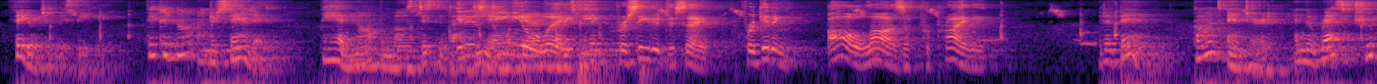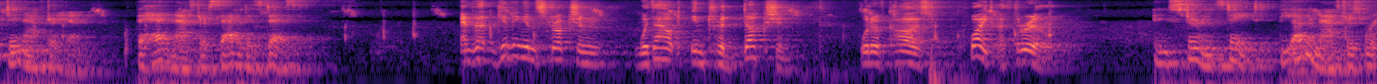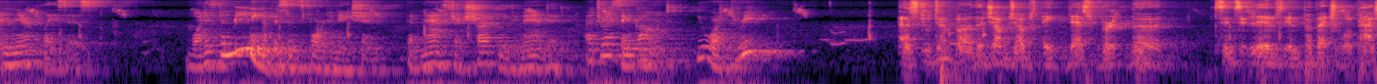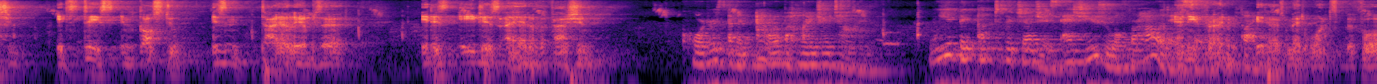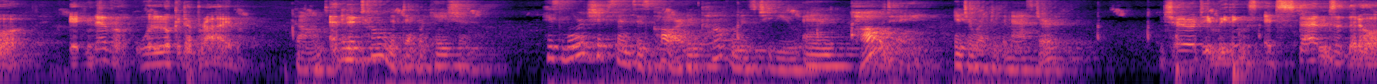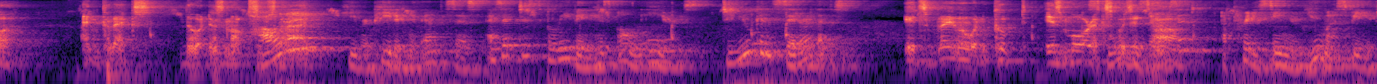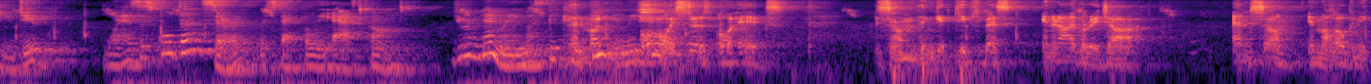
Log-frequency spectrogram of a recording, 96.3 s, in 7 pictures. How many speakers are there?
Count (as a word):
two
